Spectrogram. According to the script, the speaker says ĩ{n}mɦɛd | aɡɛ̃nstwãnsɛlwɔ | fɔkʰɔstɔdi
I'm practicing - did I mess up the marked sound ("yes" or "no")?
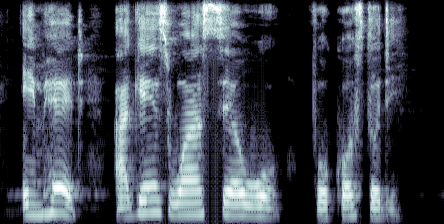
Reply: yes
